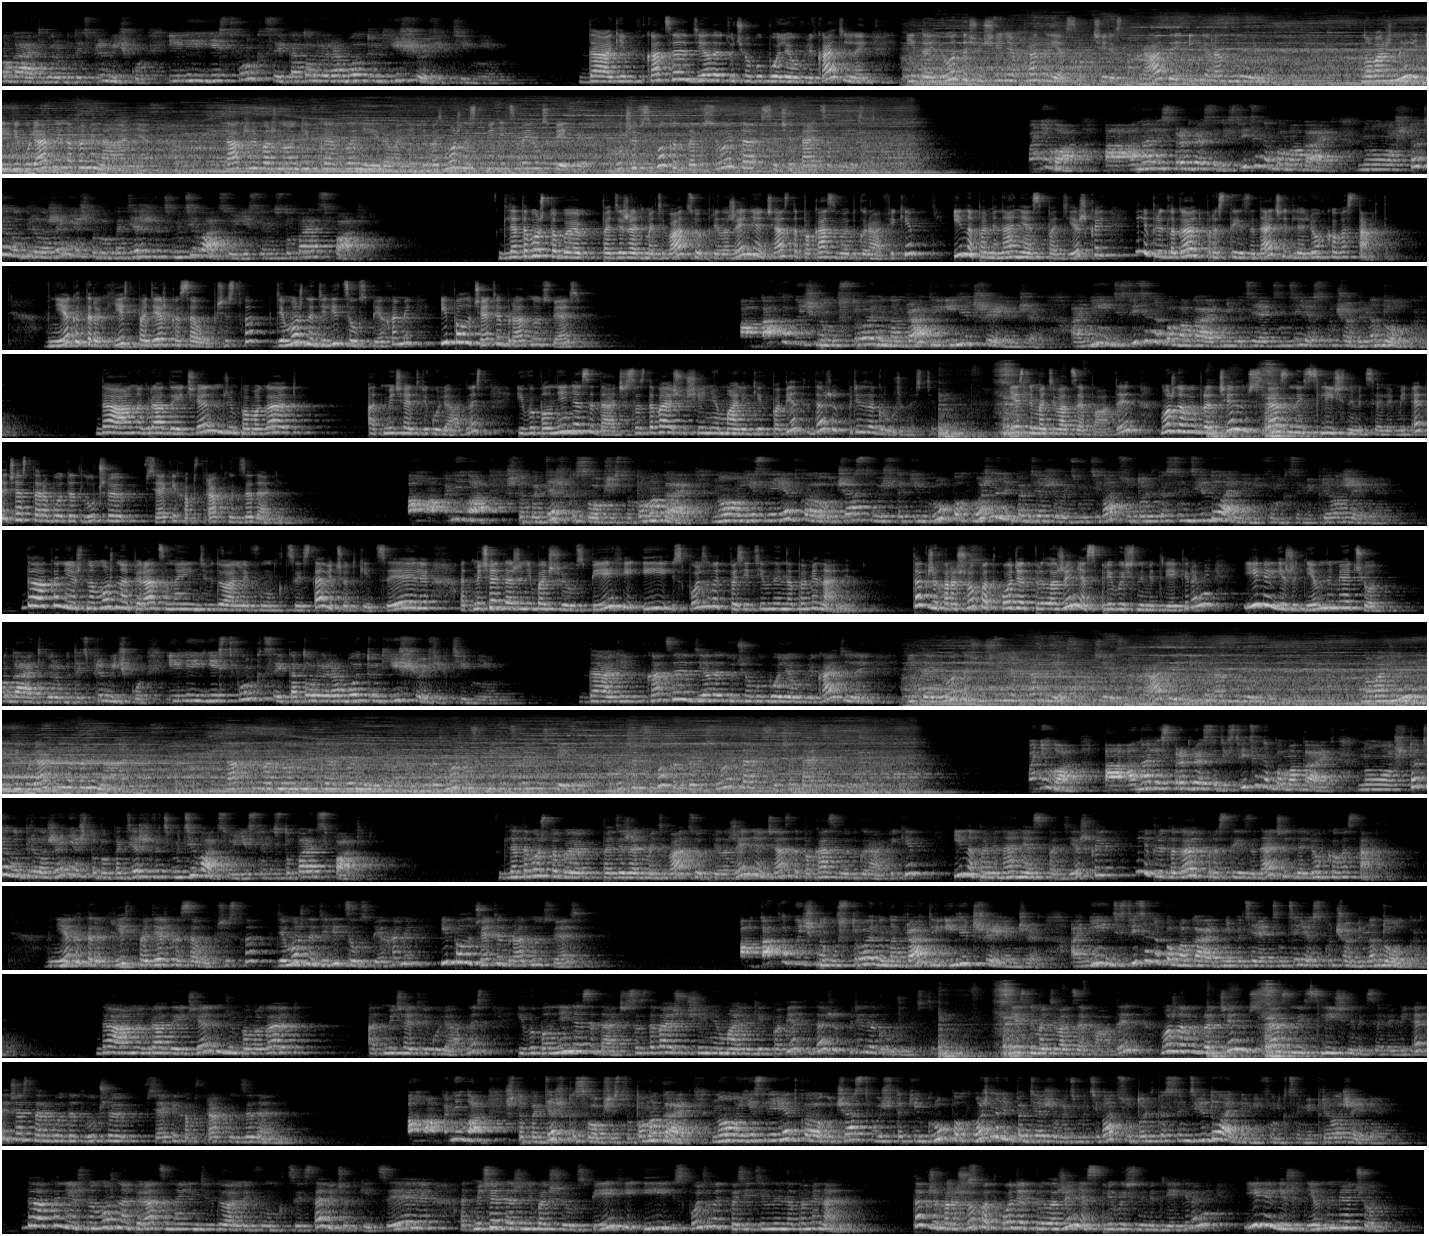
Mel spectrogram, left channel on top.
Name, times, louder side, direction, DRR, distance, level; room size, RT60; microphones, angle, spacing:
voice 1, 0.0-5.0 13.9-14.3 24.5-32.0 43.7-44.0 50.1-57.0 75.3-85.1 95.0-95.1, right 2 dB, 50° right, -2 dB, 1.3 m, -26 dB
voice 2, 5.8-13.0 13.6-16.2 16.5-22.9 33.5-37.6 38.0-42.2 43.0-46.9 47.1-48.5 57.9-59.9 60.7-66.2 67.0-74.1 85.7-94.1 94.6-99.3, left 2 dB, 90° left, 6 dB, 0.7 m, -24 dB
sound 1, 9.0-23.4, equal, 65° left, 2.2 m, -29 dB
sound 2, 66.2-67.8 69.0-70.2, equal, 10° right, 1.3 m, -28 dB
7.5 x 2.7 x 4.6 m, 0.92 s
head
